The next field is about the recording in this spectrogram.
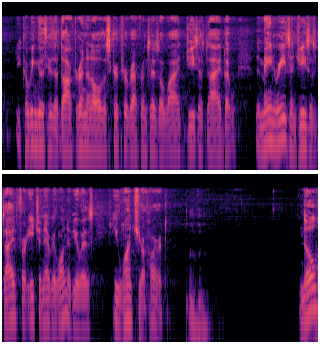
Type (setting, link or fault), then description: setting, large echoing room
